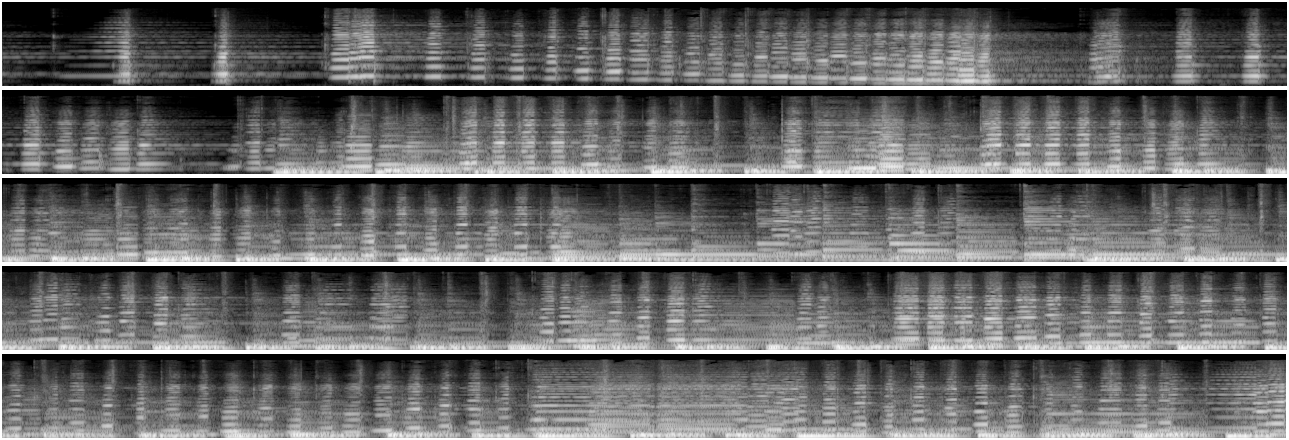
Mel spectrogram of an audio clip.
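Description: Instrumental opening of a rasguido doble played by a chamamé group. An accordion alone plays short detached notes and a long falling run. About eight seconds in, the full band comes in with bass and guitars, and the accordion leads over a steady dance beat.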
